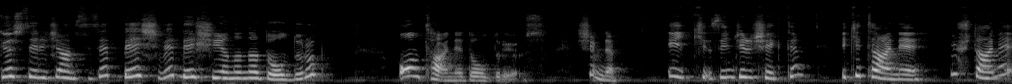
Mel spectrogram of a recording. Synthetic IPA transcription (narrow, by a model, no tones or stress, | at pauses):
ɟ̥ø̞st̪ʰe̞ɾid͡ʒɛːmsizɛbɛʃvɛbɛʃjanɯnad̪o̞lˠd̪uɾup | o̞nt̪ʰaːnɛd̪o̞lˠd̪uɾṵjo̞̰ɾuz̥ | ʃimd̪ɪ | ilʲcz̥ind͡ʒiɾit͡ʃʰɛct̪ʰim | icʰit̪ʰaːnɛ | yt͡ʃt̪ʰaːnɛ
